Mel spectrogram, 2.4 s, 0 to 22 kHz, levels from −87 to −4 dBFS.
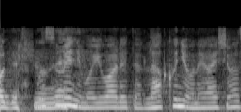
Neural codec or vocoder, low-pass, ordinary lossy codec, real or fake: none; none; none; real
